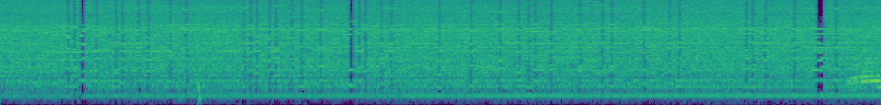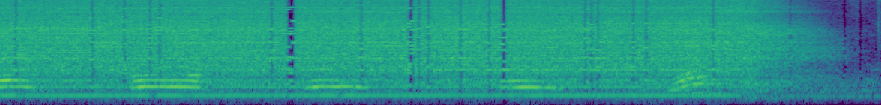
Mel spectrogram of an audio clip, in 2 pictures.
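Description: Personal bullet-style blender running at full speed, a loud steady whirr with a motor hum, blending a fruit smoothie; it winds down and stops near the end.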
